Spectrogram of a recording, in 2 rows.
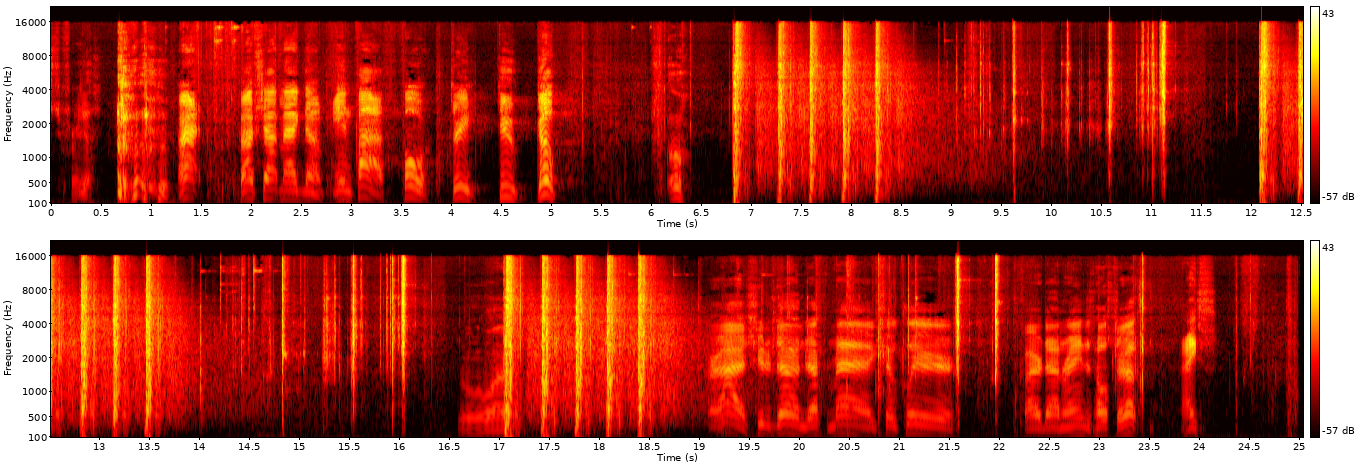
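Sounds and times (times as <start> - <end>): pistol shots: 6.8 - 9.0, 12.1 - 14.2, 17.0 - 19.1.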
